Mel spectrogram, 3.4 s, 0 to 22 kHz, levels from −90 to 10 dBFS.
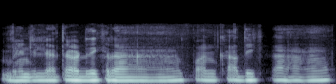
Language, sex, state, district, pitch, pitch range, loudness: Hindi, male, Bihar, Patna, 130 Hz, 125-135 Hz, -18 LUFS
